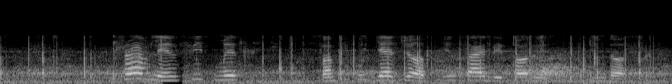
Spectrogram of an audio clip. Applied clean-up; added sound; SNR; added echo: none; Livestock, farm animals, working animals; 5 dB; none.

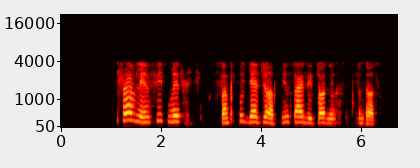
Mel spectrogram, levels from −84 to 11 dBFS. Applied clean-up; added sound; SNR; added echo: neural mask model Resemble Enhance denoiser.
